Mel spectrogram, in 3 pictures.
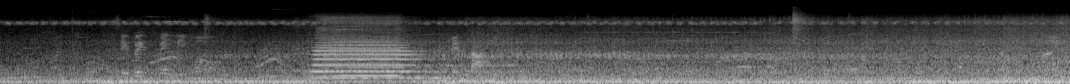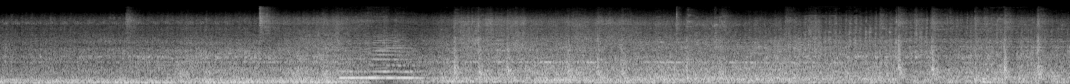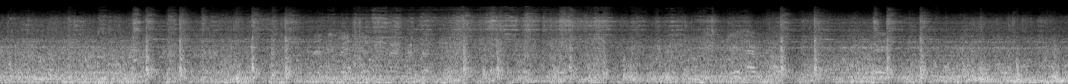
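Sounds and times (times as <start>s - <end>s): train horn blast: 3.1s - 4.8s, 14.0s - 15.1s
train wheels clattering over rail joints: 15.1s - 32.0s.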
